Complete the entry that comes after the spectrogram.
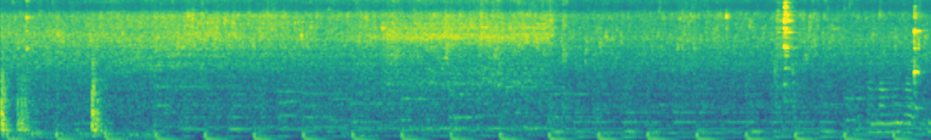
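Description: Banana pitha fries in hot oil, a loud dense crackling sizzle that bubbles continuously up close, with a few sharper spatters and pops along the way.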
